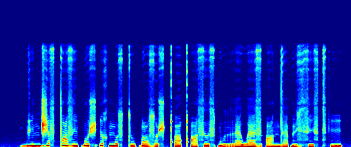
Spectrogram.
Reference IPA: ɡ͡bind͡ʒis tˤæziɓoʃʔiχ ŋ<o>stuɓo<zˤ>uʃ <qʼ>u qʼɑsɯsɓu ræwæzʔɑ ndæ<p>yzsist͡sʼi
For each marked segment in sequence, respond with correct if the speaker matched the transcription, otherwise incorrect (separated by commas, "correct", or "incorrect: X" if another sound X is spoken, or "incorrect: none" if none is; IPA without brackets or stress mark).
correct, correct, correct, incorrect: ɓ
